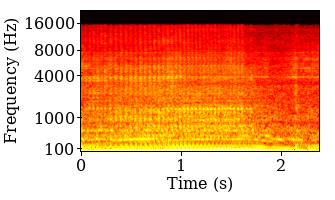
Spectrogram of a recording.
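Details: Banbit Bug 50cc two-stroke moped after repair, with the oil pump confirmed working and dripping oil: loud, fast, even buzz holding steady without misses or stumbles. The engine is running healthy.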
